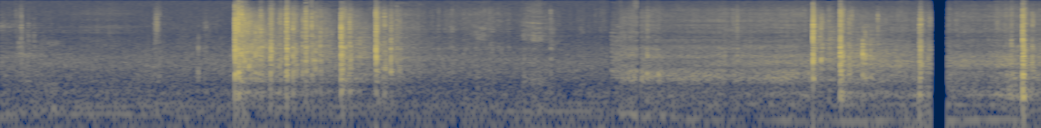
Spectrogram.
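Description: Skateboard on concrete: a cluster of loud clacks and knocks from the board hitting the ground about two seconds in, then wheels rolling on concrete with a few sharp clacks near the end.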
